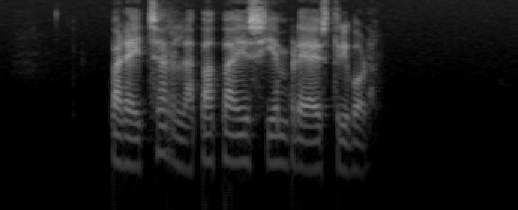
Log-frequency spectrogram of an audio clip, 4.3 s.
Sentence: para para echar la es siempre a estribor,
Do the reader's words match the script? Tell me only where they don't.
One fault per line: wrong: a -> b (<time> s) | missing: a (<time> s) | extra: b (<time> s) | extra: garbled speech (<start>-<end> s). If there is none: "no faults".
missing: para (1.1 s)
extra: papa (1.7 s)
